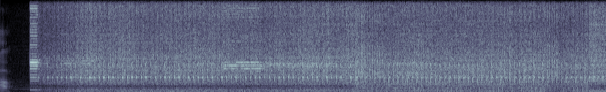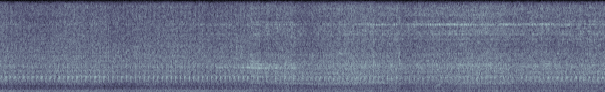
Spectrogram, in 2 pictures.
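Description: Loud, steady street noise: a crowd of people talking over one another, mixed with motor vehicles running, with a heavier engine rumble in the middle.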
